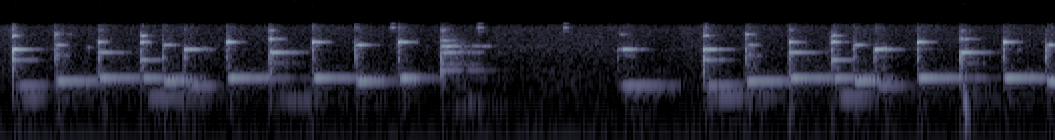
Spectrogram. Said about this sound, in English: Oh, we got a phone going off there. I've got so much equipment here, I can't figure out which one it is.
